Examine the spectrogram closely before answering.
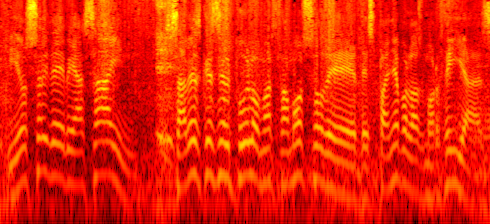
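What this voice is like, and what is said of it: Strong Spanish accent, unchanged. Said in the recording (Spanish): “Veinte años en Nueva York y parece que ... llegó ayer y si no me creen, escuchen su acento.”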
